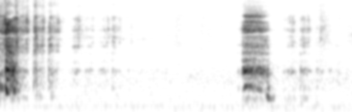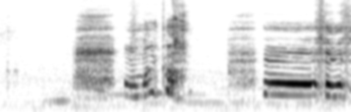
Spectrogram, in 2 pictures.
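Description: A woman gasping and whimpering in distress: short breathy gasps a few seconds apart, a wavering whimper about six seconds in, and a held whining note starting just before the end.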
